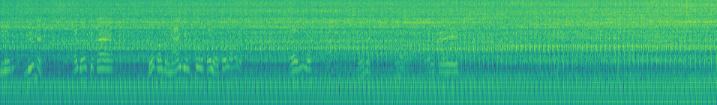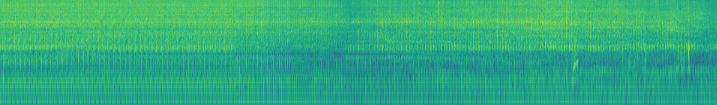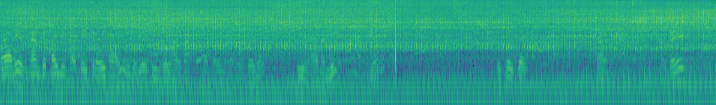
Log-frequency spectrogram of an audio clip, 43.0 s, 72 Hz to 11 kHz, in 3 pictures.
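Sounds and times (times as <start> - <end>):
tiller engine running: 0.0 - 43.0.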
